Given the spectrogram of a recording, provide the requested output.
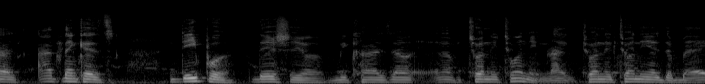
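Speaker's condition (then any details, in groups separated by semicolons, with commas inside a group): Traumatic brain injury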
